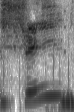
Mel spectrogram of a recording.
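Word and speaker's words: sídhe: The the she is spelled uh it's sh h ih in Ireland and in the ga it's shei. That's what they call the the benshi like the word banshee.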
